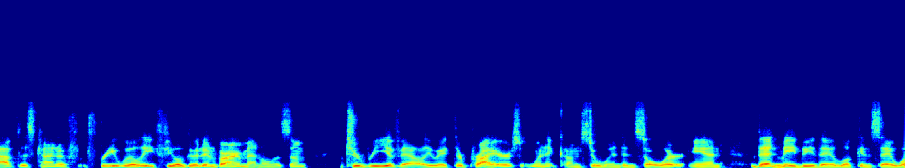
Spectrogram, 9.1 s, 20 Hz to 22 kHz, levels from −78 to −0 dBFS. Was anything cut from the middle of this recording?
no; 0 cuts

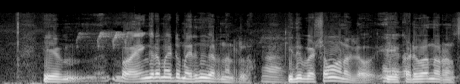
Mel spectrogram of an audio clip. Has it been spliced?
no; 0 cuts

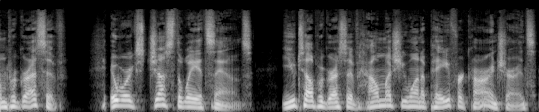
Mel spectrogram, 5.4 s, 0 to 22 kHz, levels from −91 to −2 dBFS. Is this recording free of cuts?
yes; 0 cuts

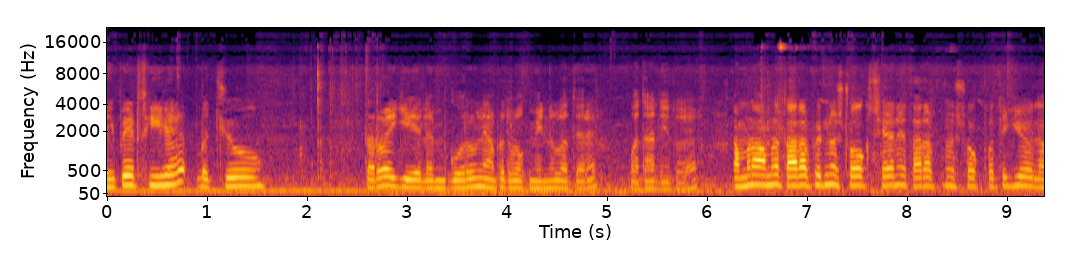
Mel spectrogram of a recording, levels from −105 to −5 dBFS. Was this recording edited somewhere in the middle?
yes; 1 cut; at 6.1 s

